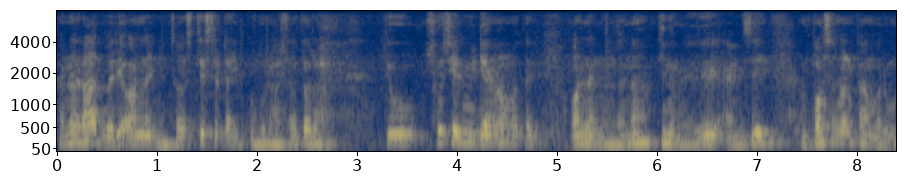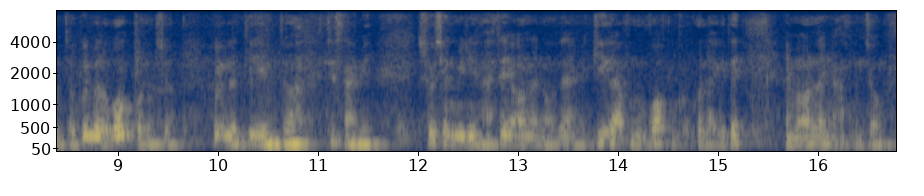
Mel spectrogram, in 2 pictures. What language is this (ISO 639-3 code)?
nep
